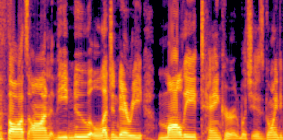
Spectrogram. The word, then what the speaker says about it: Maulie: I love the name Molly is kind of like a play on the common female named Molly like mo LLY but it's it's spelled like a maul that you would hit somebody with so I'd love to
